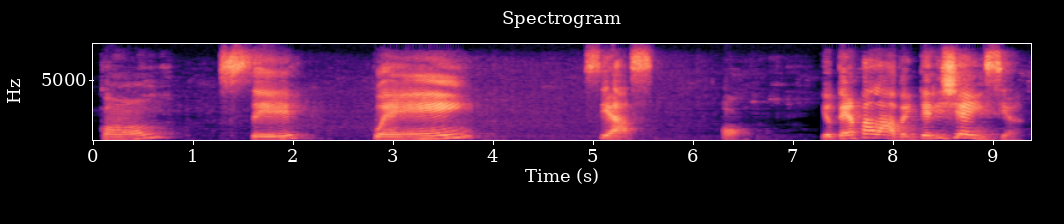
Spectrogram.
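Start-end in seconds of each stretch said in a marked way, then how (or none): 0.1-5.6 "Consequências" very slowly, each syllable held apart. Shown as a demonstration. Teacher separating syllables on the board, "Consequências" very slowly split. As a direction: draw out each syllable of "Consequências" with long gaps. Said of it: "vamos separar a sílaba aqui".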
